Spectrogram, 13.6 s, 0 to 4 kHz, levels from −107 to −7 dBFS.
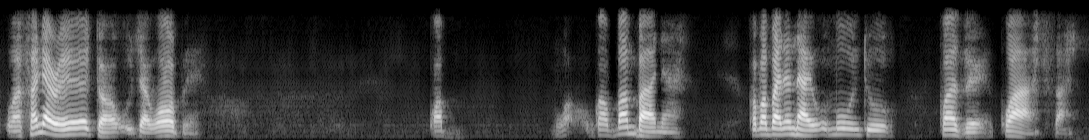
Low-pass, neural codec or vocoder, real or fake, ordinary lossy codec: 3.6 kHz; codec, 16 kHz, 1 kbps, X-Codec, WavLM features, trained on Multilingual LibriSpeech; fake; none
